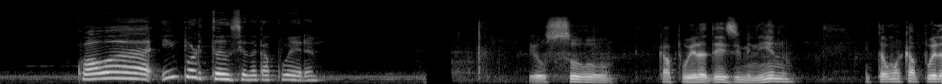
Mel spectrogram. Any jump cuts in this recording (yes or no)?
yes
